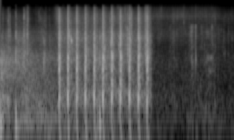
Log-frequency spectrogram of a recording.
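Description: Short rapid bursts of Sten submachine gun fire in a video game battle near a barn, about a dozen sharp evenly spaced shots ending abruptly, then quiet.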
